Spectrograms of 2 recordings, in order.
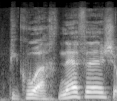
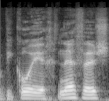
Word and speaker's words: pikuach nefesh: There's an exception to literally all the commandments called pikuach nefesh or pikoich nefesh, depending on whether you're pronouncing it in Hebrew or pronouncing it in Yiddish.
